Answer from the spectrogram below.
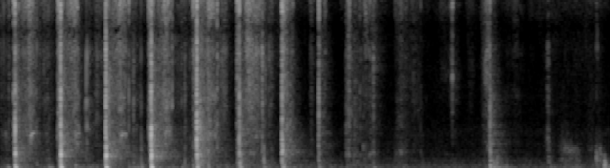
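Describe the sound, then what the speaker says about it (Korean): Tarot cards are shuffled and drawn, a run of crisp, sharp riffling snaps in quick succession, close and clear, thinning out into a few softer flicks and a final slap. "카드를 몇 장 더 뽑아볼게요."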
